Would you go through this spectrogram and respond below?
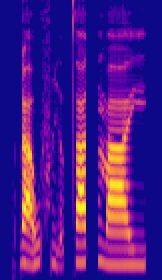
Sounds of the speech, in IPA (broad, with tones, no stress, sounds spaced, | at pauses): ɗ a̰˧˥ w f ḭ˧˨ ə̯ t̪ a˦˥ t̚ m a˧ j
